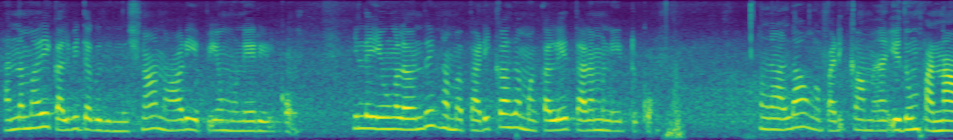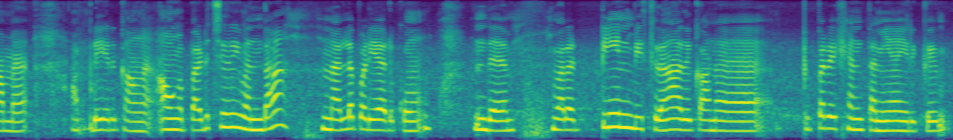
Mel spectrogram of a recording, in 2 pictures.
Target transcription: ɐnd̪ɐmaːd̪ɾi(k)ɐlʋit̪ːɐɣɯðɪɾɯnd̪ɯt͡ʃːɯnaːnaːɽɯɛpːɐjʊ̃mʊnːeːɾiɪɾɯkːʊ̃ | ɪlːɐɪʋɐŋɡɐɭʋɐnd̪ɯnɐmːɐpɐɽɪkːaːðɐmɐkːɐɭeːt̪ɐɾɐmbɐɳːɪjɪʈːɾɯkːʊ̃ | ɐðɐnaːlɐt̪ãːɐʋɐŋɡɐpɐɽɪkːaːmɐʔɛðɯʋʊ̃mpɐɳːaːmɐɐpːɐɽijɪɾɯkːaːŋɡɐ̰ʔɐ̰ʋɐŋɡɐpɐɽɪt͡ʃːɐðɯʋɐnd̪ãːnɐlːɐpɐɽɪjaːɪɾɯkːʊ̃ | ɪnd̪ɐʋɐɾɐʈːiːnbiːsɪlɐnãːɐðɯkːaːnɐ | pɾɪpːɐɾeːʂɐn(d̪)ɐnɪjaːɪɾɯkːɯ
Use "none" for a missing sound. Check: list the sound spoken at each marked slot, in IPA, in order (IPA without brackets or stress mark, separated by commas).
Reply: k, t̪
